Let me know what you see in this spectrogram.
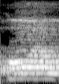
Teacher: तो ओ का और औ का उच्चारण स्थान क्या हो जाएगा? कंठ ओष्ठ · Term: कंठोष्ठ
